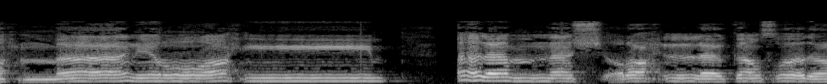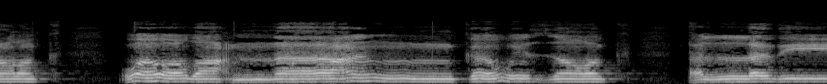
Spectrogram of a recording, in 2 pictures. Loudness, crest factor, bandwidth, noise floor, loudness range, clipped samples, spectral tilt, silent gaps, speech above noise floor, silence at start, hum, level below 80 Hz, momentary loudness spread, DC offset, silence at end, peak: -21 LUFS; 18 dB; 8 kHz; -56 dBFS; 3 LU; under 0.1%; -5.5 dB/octave; none; 36 dB; 0 s; none; -62 dBFS; 8 LU; under 0.1%; 0 s; -4 dBFS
